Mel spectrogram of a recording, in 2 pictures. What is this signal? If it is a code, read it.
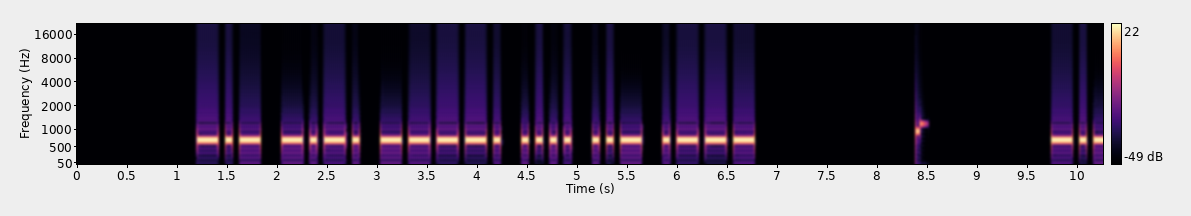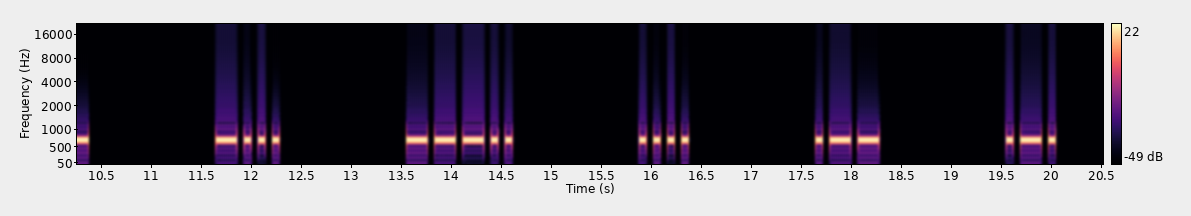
Morse code, heard as a keyed tone, about 17 wpm, spaced as for 9 wpm, 700 Hz. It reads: KC9HUJ KB8HWR
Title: USA Call Signs - 6 Characters - 6x Character Spacing - 17wpm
